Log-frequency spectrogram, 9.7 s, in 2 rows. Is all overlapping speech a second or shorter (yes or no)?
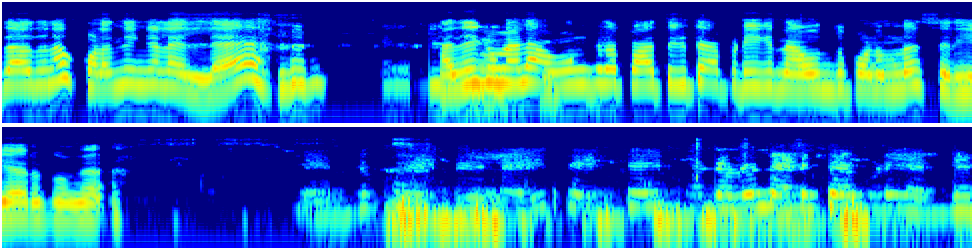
yes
